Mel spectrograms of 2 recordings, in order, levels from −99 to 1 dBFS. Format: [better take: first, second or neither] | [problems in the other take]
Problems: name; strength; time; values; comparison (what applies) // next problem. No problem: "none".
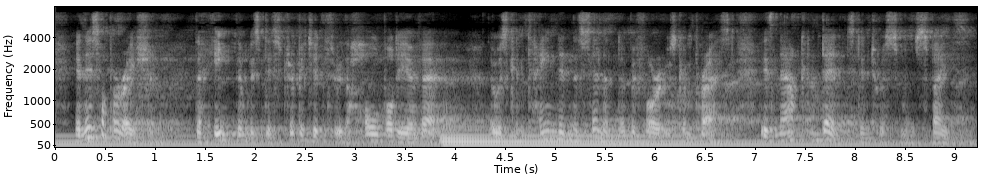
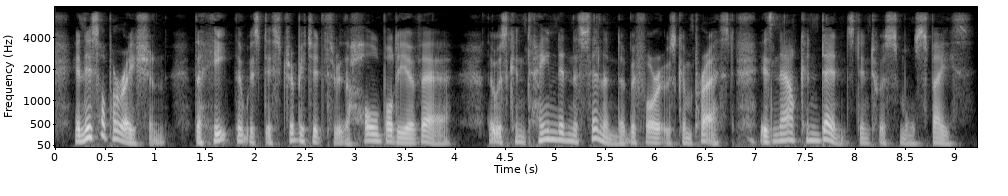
second | background sound (Bass guitar); 2 dB below the speech // room echo; dies away in 2 s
